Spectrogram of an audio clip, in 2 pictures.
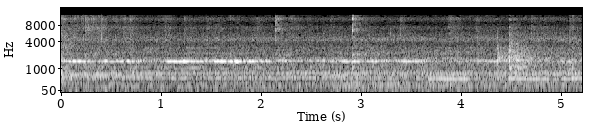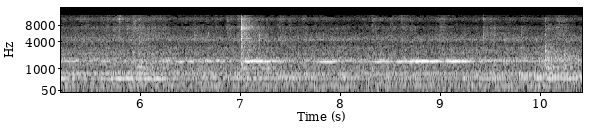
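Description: HH-916F slow juicer running steadily with a constant high tone as its auger crushes almonds, with a few short sharp cracks along the way.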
